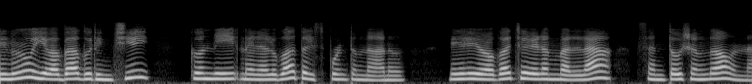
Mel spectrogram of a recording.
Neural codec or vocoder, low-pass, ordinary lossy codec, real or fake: codec, 16 kHz, 0.5 kbps, FunCodec, trained on Chinese and English, 25 frames a second; 7.2 kHz; none; fake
